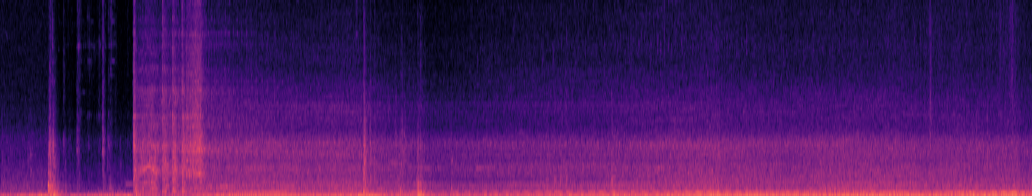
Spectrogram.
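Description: Chevrolet Silverado pickup's engine cranking and catching about two seconds in, then idling steadily. A sharp thump comes just before it starts and another about five seconds in.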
